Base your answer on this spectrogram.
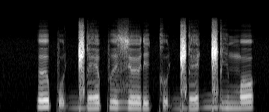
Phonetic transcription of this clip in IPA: ə p o̰ ɡ͡ǁ ɛ p ɨ z ø ɾ i k o̰ ɡ͡ǁ ɛ ɡ͡ǁ i m ɔ

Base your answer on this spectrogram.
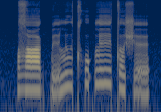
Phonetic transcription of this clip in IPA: zˤ aː˨ k͡p ḛ˨ l ɯ˦˨ tʰ o˦ ʔ l eː˦ t ʌ˨ ʃ ɛ̰˨

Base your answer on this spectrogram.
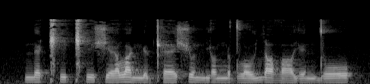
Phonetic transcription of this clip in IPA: n ɛ ǁʰ i ǁʰ i ʃ e lˠ ɛ ŋ e ʈʰ ɛ ʃ o n j ʌ ŋ ʌ d lˠ o ʎ a ðˤ e j e n d o

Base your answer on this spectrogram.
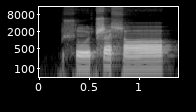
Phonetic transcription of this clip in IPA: ʃ ũ ʈ͡ʂ ʌ ɬ ɒː

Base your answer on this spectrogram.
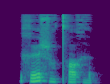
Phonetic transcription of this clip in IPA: x ø ɬ ɔ̤ t̪ʰ ɔ x ə̤

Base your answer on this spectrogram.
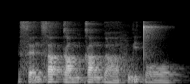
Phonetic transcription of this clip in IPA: s ɛ̰˧˥ n s a˦˥ k̚ ɣ a˧ m k a˧ n ɗ a̤ː˨˩ f ṵ˧˥ j t̪ ɔ̤˨˩

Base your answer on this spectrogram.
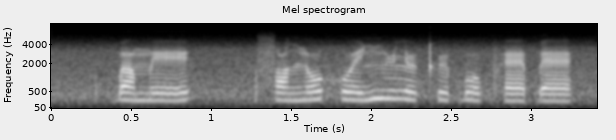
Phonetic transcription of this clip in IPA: ɓ ɐ˨˩ m e˨˩˦ | sˤ ʊ˨˩ n o˧˥˧ χʷ e˨˩˦ ɲ y˧˥˧ l ø˨˩˦ kʰ ʏ˨˩˦ ɓ o˨˩ pʰ ɛ˨˩ ɓ ɛ˨˩

